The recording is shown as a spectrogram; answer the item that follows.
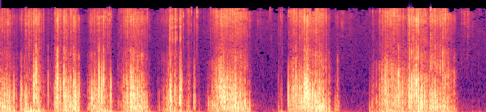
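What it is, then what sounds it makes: Cork board scratched with metal nail caps. Long gold metal claw nail caps scratch across a round, flat, solid cork board in a series of rough, raspy strokes. Each stroke is a dry, crackly scrape, with brief quiet gaps between them.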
